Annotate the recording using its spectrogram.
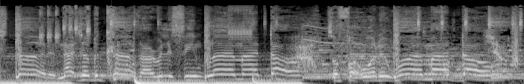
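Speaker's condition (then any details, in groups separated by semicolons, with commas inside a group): No condition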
